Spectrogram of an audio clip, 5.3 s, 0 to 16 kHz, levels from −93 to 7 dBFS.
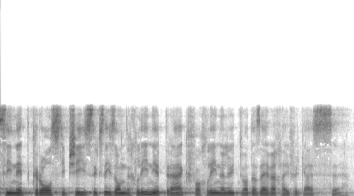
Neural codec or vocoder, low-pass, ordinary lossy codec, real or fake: none; 7.2 kHz; none; real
